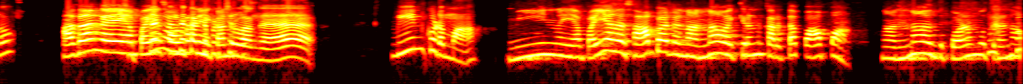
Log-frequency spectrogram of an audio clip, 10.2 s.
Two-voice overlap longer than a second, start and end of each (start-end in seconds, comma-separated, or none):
1.3-2.6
